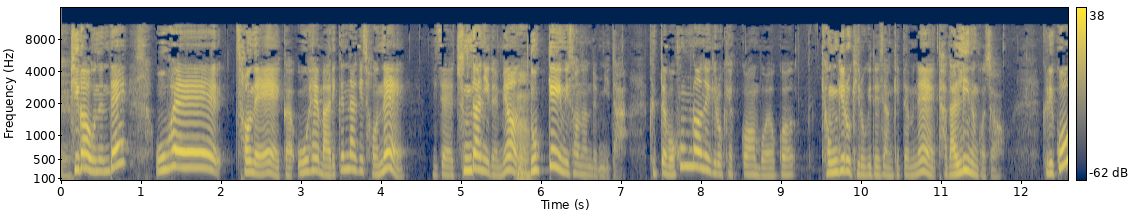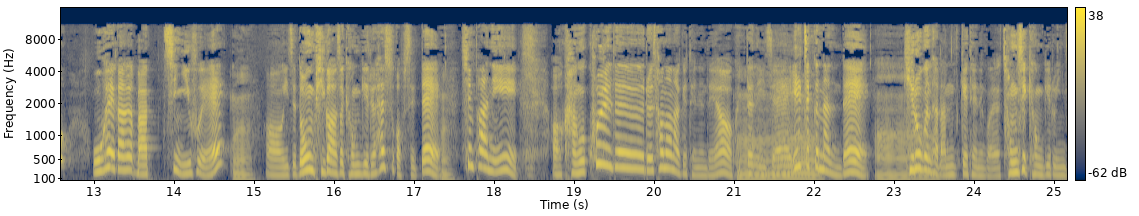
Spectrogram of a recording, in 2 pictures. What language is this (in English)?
Korean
